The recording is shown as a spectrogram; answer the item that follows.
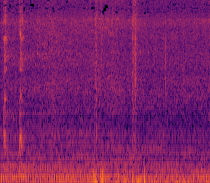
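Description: Diesel engine of an asphalt paver running steadily, with a couple of short metallic knocks about two and three seconds in.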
